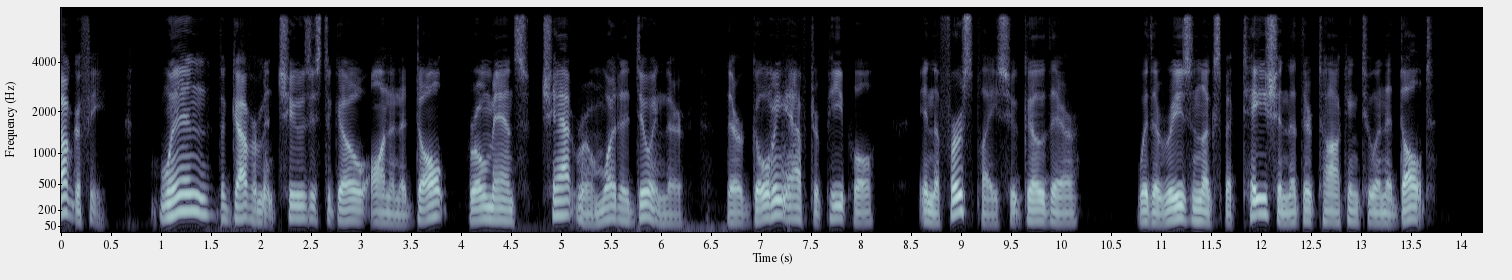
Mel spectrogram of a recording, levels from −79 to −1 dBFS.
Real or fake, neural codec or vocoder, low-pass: fake; codec, 16 kHz in and 24 kHz out, 0.4 kbps, LongCat-Audio-Codec, two codebook decoder; 7.2 kHz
